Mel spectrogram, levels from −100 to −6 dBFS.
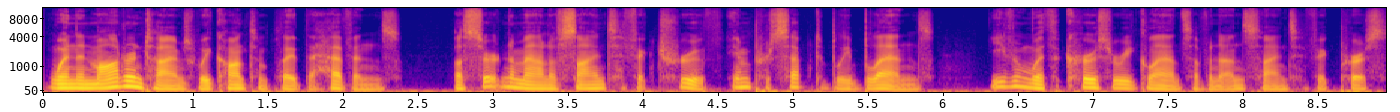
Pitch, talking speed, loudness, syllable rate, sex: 105 Hz, 165 wpm, -20 LUFS, 5.7 syllables/s, male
